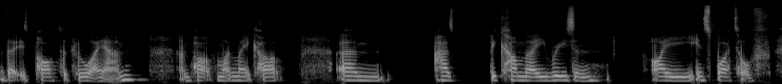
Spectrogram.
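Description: A woman with an Essex accent, medium pitch and monotone, flat intonation, at a moderate pace, on a very clean recording with a silent background. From East London. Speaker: cloud transformation consultant. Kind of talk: podcast interview. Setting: in-person office recording.

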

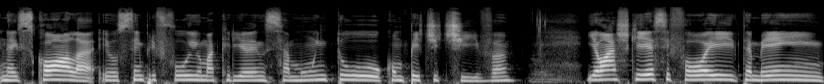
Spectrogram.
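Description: The woman uses an ordinary speaking voice at a medium pitch with fairly even intonation, on a very clean recording with a silent background. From Brazil. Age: 40s. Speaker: tech industry executive. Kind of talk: casual interview. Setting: recorded in her home.

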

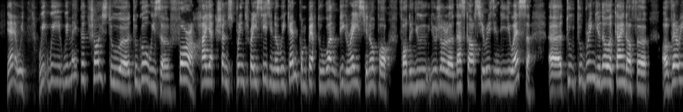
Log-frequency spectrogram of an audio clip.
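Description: Speaking in a French accent, a man talks at a high pitch with ordinary pitch variation. His pace is moderate and the background is quiet. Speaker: motorsport series executive. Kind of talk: interview. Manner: halting.

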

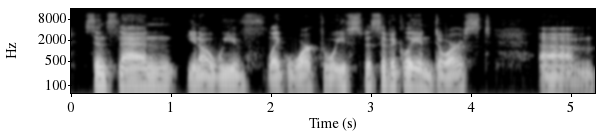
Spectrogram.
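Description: On a very clean recording with a silent background, a man with an American accent and an unremarkable speaking voice talks at a moderate pace, his fairly low pitch held in fairly even intonation. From Houston, Texas. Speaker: political organizer. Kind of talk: casual interview.

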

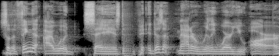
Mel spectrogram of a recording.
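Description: With an American accent, a man speaks at a fairly slow pace and medium pitch, with ordinary pitch variation, on a very clean recording with a silent background. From US Midwest (Columbus, Ohio). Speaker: real estate investor. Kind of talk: interview.

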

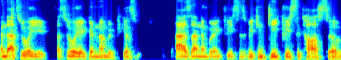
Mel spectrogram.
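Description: A man with an American accent and a plain, everyday voice talks at a fairly quick pace, with a fairly low pitch and fairly even intonation. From California. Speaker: university student. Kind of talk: student presentation.

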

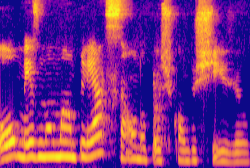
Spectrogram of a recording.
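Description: A woman with a Minas Gerais accent speaks at a moderate pace with ordinary pitch variation. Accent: Brazilian Portuguese, mineiro. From Minas Gerais, Brazil (Belo Horizonte). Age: 20s. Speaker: environmental engineer. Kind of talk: casual interview.

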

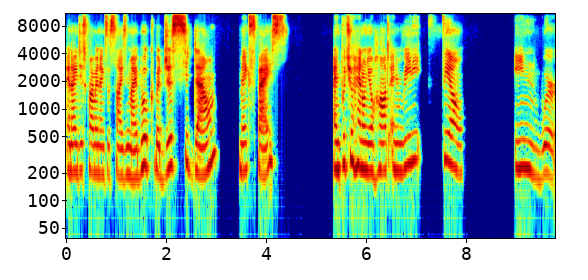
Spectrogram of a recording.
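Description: A woman with a French accent, fairly high in pitch, at a moderate pace with ordinary pitch variation against a quiet background. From south of France. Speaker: business mentor and author. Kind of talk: casual interview conversation.

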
